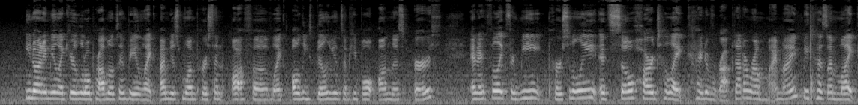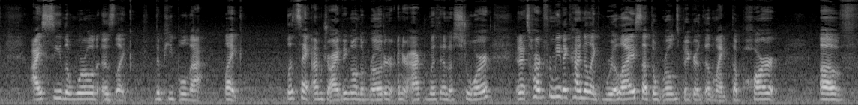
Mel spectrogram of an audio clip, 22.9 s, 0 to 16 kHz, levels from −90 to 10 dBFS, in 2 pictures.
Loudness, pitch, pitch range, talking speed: -21 LUFS, 220 Hz, 205-240 Hz, 240 wpm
